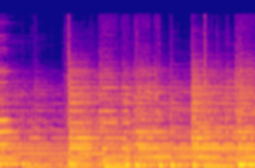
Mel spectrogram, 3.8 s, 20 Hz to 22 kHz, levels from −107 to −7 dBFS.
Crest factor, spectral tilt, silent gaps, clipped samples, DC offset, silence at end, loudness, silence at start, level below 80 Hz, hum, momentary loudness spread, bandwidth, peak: 16 dB; -8.5 dB/octave; none; under 0.1%; under 0.1%; 0 s; -21 LUFS; 0 s; -30 dBFS; none; 8 LU; 6.8 kHz; -4 dBFS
